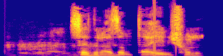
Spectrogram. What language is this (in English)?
Pashto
